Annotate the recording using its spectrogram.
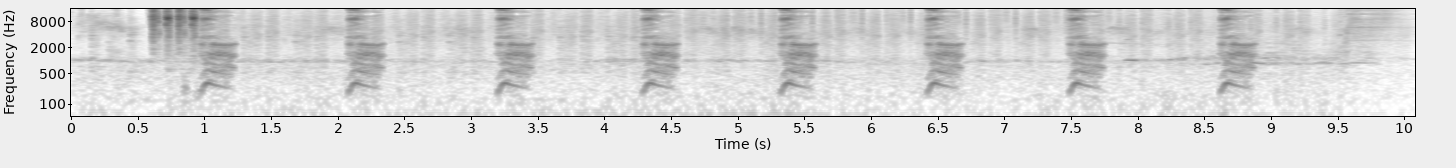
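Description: A cardboard box thumps and scrapes along a metal walkway in a steady rhythm.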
